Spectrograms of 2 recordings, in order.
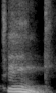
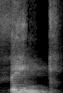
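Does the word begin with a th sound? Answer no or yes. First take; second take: no; yes. First: The first sound is not a th sound. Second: The first sound is a clear th sound. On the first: The speaker calls it wrong. "you don't think" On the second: The speaker calls it right. "you think"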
